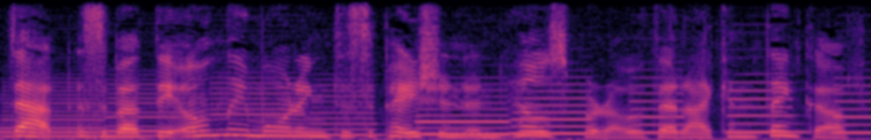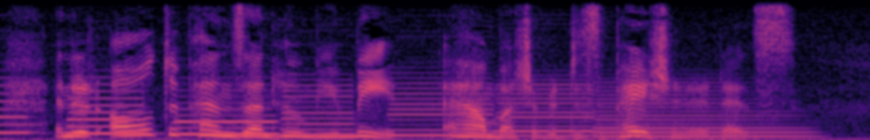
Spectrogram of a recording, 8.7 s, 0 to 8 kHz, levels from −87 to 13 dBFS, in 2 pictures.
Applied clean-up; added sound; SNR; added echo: none; Wind instrument, woodwind instrument; 6 dB; none.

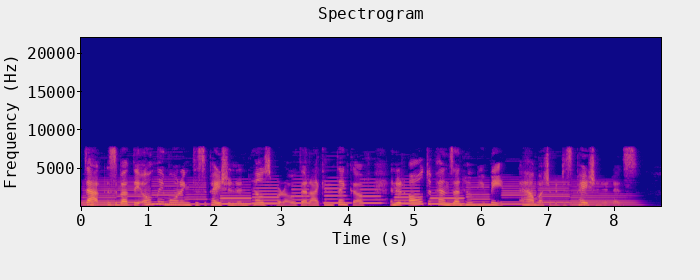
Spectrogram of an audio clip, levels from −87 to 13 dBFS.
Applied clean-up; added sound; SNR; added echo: classical method log-MMSE.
